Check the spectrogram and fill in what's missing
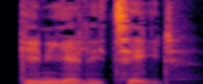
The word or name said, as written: genialitet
